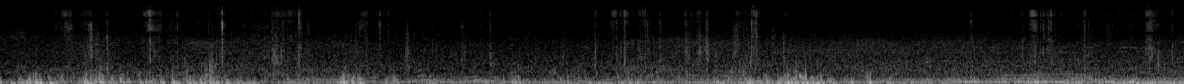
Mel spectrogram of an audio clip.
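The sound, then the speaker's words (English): Strong wind blowing outdoors, buffeting the microphone with a steady, rough low rumble and scattered gusty bursts throughout. “it's really windy out here, so give me one second.”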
